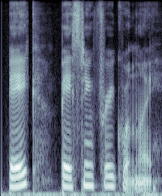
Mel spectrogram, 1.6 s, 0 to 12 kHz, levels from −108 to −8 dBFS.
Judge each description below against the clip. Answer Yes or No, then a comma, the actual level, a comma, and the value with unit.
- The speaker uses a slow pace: Yes, slow, 110 wpm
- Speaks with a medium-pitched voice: Yes, medium, 180 Hz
